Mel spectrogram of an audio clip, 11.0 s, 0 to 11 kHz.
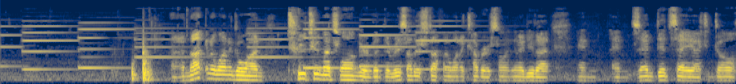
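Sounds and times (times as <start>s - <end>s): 
clock chiming: 0.0s - 7.8s
speech: 2.7s - 11.0s.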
